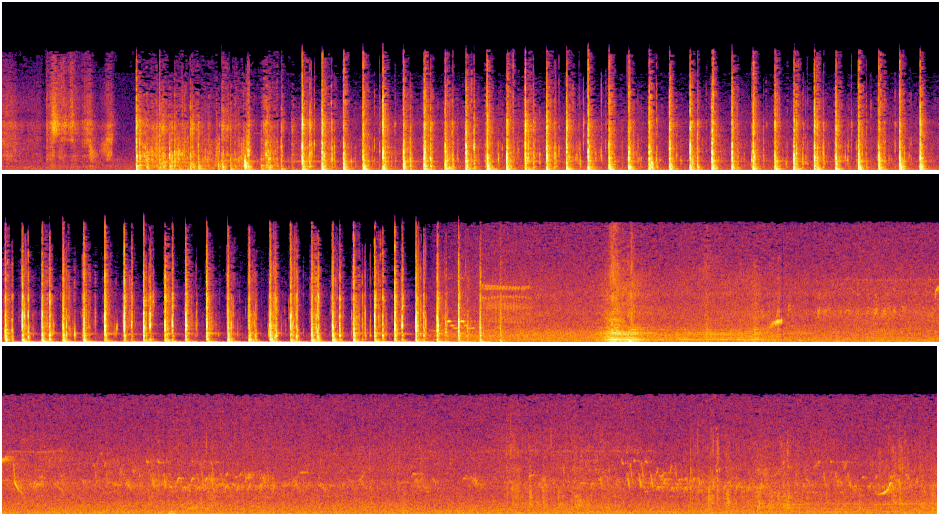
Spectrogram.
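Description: Food being beaten by hand in a bowl: quick, even strokes, about five a second, that stop about fourteen seconds in. Then a brief pitched call and faint bird chirps.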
